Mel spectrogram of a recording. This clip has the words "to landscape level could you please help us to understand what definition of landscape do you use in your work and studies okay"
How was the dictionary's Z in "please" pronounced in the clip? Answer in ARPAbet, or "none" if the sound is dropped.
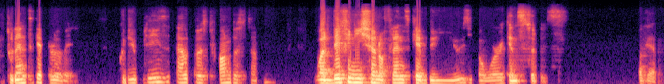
Z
